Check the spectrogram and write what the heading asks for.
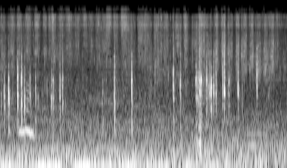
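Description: A brush scrubbing a tortoise's wet shell: irregular scratchy scrapes and clicks, over a low steady rumble.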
